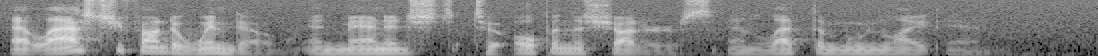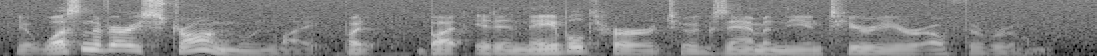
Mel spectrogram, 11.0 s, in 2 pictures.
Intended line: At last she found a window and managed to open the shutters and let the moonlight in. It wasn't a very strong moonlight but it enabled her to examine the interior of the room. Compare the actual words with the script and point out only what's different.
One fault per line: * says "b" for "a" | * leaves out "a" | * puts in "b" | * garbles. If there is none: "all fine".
* puts in "but"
